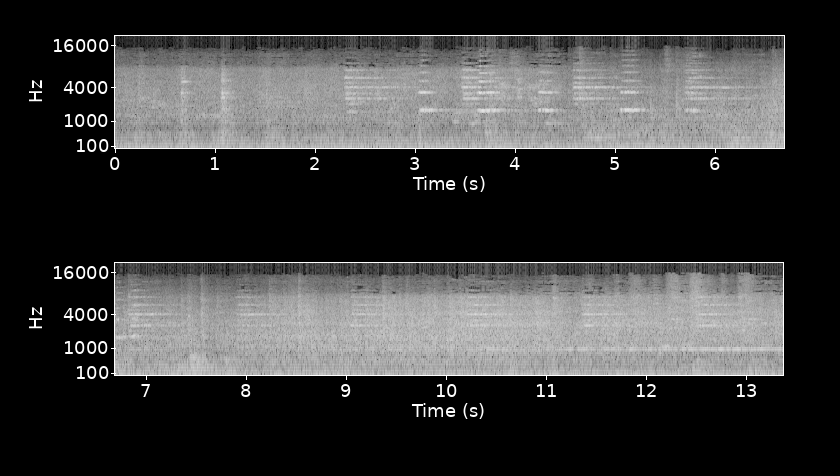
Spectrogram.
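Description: Riding in an open passenger car of a narrow-gauge, coal-fired steam train: a steady low rumble of the car rolling on the track. About halfway through, a thin, steady high squeal from the wheels joins in and grows stronger.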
